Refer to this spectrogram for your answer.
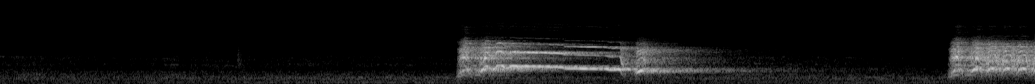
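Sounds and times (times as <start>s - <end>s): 
coyote howl: 4.6s - 7.6s, 9.5s - 10.3s.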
